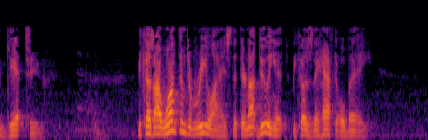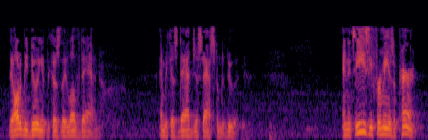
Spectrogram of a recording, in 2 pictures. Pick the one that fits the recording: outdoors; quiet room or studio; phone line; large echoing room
large echoing room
